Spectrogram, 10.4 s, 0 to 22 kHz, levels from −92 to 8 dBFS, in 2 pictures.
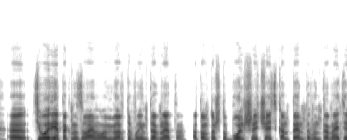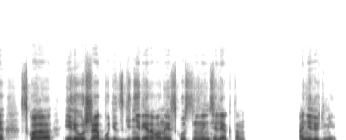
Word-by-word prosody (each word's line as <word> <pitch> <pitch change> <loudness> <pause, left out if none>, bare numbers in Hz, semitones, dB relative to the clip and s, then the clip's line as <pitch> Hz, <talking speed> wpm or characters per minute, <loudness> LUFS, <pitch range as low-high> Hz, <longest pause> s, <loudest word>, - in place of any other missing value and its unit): э, - - +5
теория 220 +2 +7
так 195 -4 -1
называемого 175 +1 0
мертвого 170 -1 -2
интернета. 150 - -1
О - - -6
том, 180 0 -1
то 195 - -2
что 160 - -6
большая 190 +3 +1
часть 185 0 0
контента 165 0 0
в 150 - -7
интернете 200 +7 -1 0.2
скоро 195 -3 +2 0.2
или 170 0 0
уже 165 +6 +3
будет 155 -4 -12
сгенерирована 160 +6 -1
искусственным 150 0 -7
интеллектом, 120 -9 -5 0.8
а 120 - -3
не 135 +1 -1
людьми. 110 - -7
165 Hz, 145 wpm, -23 LUFS, 150-185 Hz, 0.8 s, теория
